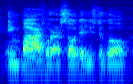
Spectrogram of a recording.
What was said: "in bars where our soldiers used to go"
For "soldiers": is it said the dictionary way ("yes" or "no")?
no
